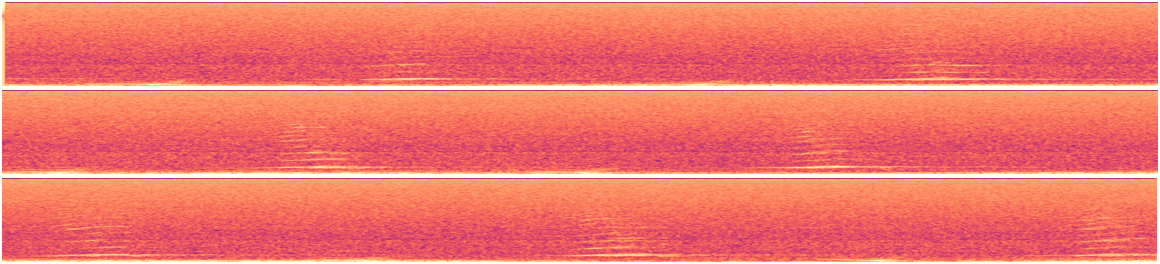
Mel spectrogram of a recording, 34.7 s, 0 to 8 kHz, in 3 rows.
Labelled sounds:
4.0	4.2	humpback whale, 0.80 to 0.83 kHz
14.4	14.8	humpback whale, 0.80 to 1.8 kHz
19.6	19.9	humpback whale, 0.80 to 0.86 kHz
23.8	24.0	humpback whale, 1.2 to 1.3 kHz
28.9	29.6	humpback whale, 0.80 to 1.8 kHz
33.9	34.4	humpback whale, 0.80 to 1.3 kHz

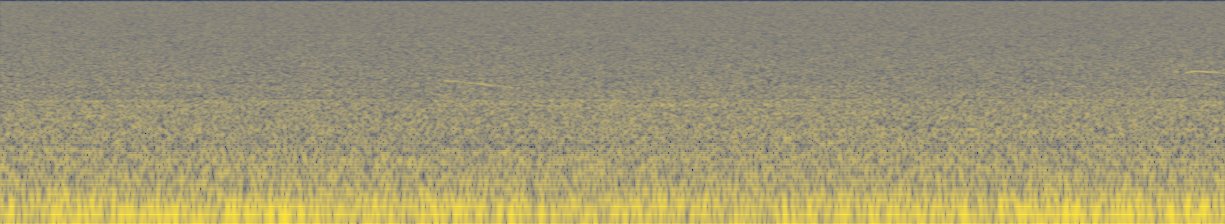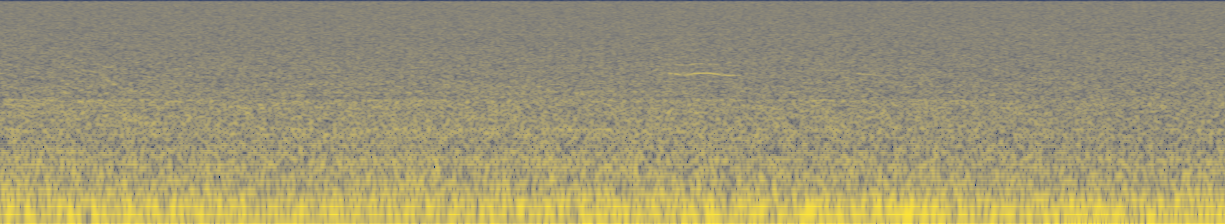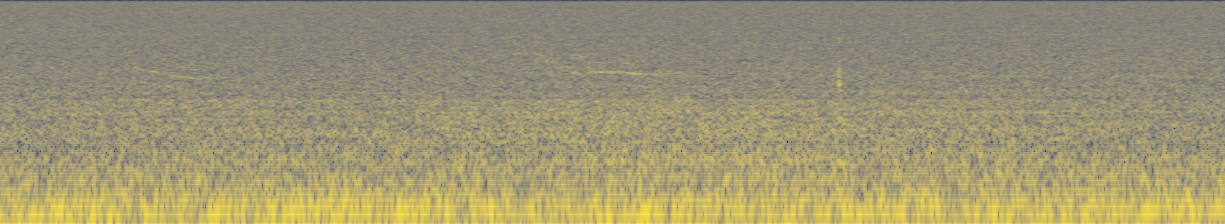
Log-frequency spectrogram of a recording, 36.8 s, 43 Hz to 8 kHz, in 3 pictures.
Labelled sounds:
11.9	12.2	killer whale, Bigg's (transient), 1.4 to 1.6 kHz
18.9	19.6	killer whale, Bigg's (transient), 1.3 to 1.5 kHz
26.2	26.5	killer whale, Bigg's (transient), 1.3 to 1.4 kHz
30.4	30.7	killer whale, Bigg's (transient), 1.4 to 1.7 kHz

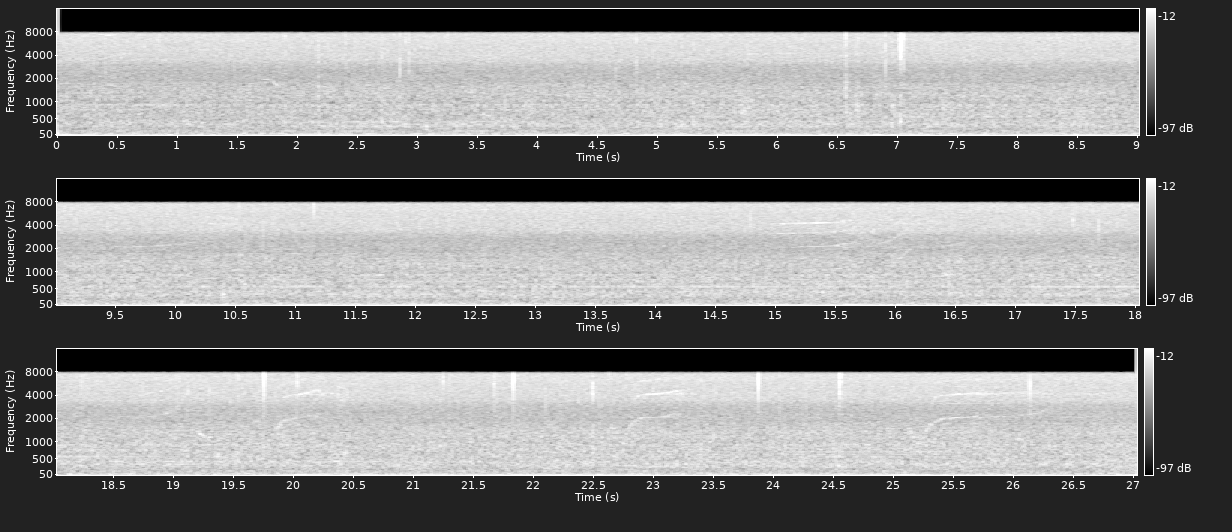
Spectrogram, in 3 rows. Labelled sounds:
0.1	0.7	killer whale, southern resident, J pod, 6.6 to 7.9 kHz
1.5	2.0	killer whale, southern resident, J pod, 1.0 to 2.1 kHz
9.4	10.8	killer whale, southern resident, J pod, call S01, 1.9 to 5.2 kHz
14.9	16.2	killer whale, southern resident, J pod, call S01, 1.9 to 6.6 kHz
19.8	20.3	killer whale, southern resident, J pod, 1.1 to 4.8 kHz
22.7	23.3	killer whale, southern resident, J pod, 0.65 to 8.0 kHz

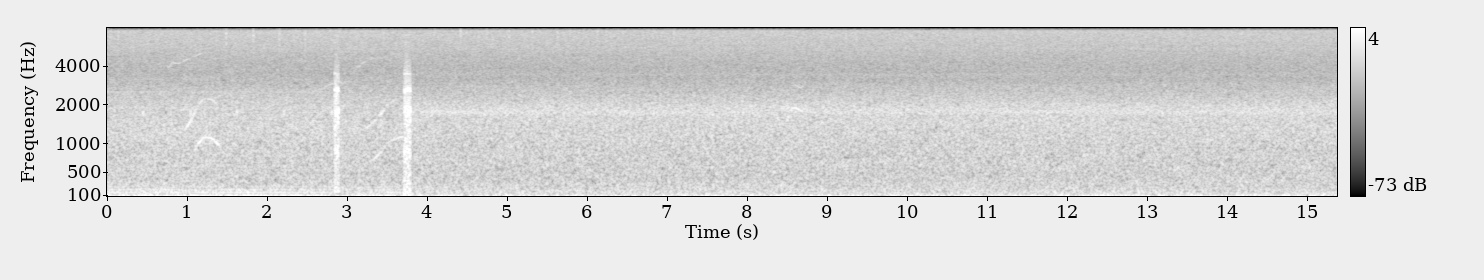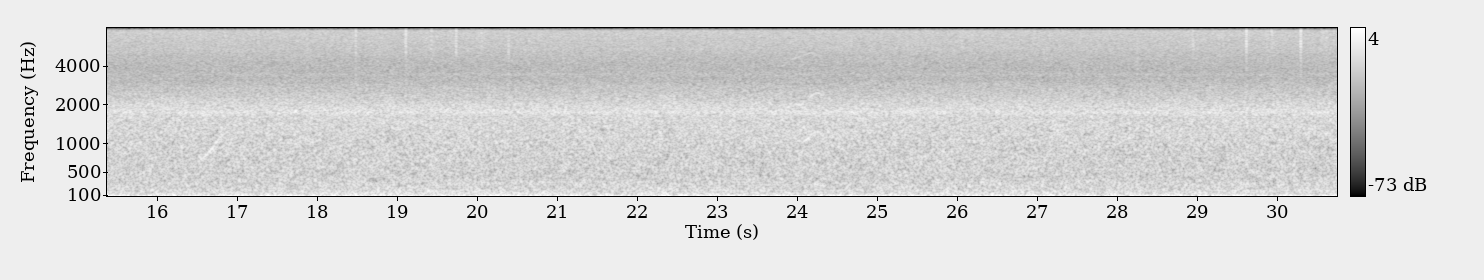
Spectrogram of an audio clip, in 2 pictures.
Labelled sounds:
0.6	2.2	killer whale, offshore, 0.55 to 2.5 kHz

